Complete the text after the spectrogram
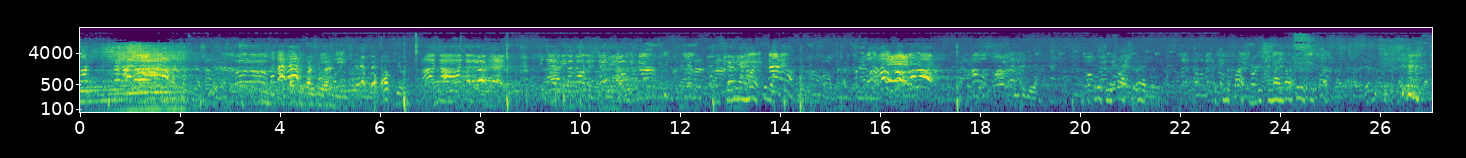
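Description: A football is kicked with dull thuds on an open field.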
